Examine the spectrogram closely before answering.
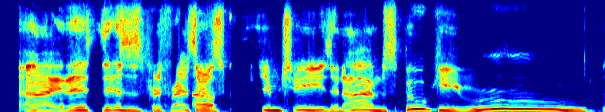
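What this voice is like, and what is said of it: Spooky character voice. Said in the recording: “my impression of Professor Scream Cheese”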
